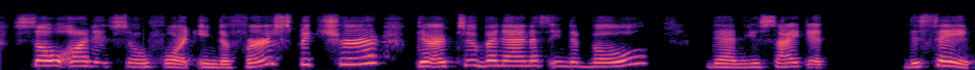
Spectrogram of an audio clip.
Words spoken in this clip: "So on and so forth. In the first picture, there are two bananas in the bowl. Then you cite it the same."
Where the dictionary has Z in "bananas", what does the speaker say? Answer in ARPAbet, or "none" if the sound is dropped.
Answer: S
